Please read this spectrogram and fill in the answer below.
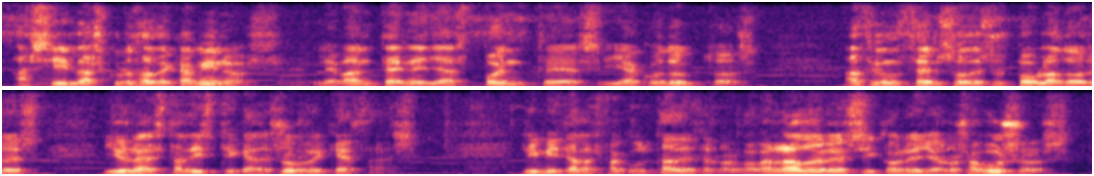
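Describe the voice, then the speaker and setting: Very deep-voiced man from narrating formally. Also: animated, darkish tone, faint music behind. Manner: formal, measured, bookish delivery. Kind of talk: scripted historical narration read aloud.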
